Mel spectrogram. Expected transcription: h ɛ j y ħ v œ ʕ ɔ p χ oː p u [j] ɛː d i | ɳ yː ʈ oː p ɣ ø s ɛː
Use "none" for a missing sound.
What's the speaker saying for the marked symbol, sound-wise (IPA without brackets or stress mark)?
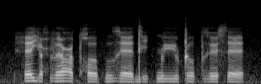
ɣ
